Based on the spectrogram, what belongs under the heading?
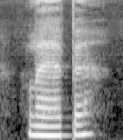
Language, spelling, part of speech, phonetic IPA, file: Czech, lépe, adverb, [ˈlɛːpɛ], Cs-lépe.ogg
- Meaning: comparative degree of dobře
